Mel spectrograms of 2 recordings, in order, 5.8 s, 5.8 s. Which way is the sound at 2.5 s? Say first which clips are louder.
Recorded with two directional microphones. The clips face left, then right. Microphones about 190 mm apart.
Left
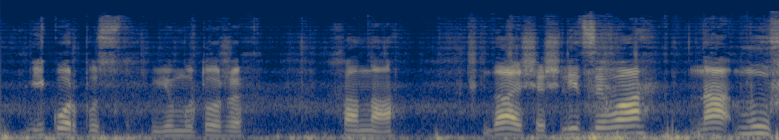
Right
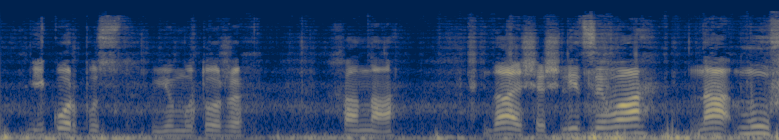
Left 4 dB; 15° left (ahead or behind).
